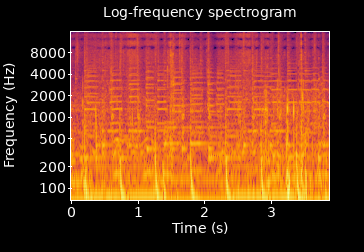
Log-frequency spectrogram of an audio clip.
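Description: Donkey or horse hooves clip-clop in a steady rhythm on a town street near the Big Bend border crossing, amid a busy background bustle with no clear talk.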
